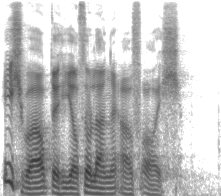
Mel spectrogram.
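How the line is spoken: Murmuring. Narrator (German): murmelt

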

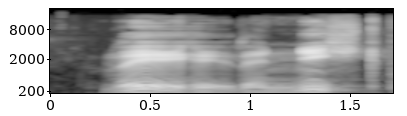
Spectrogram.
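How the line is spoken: Gruff robber grumbling. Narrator (German): brummt der Räuber

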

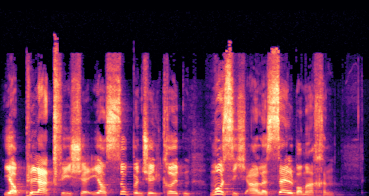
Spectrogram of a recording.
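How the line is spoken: Bellowing. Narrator (German): brüllt

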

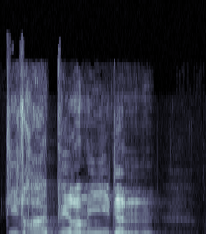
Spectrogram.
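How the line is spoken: Call. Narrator (German): ruft Kokosnuss

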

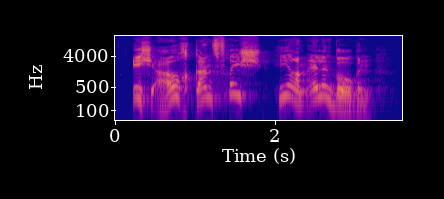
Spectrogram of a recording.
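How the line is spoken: Dragon calling out. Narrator (German): ruft ein Langnasendrache

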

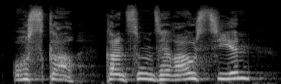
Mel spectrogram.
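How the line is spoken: Panting. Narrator (German): keucht Kokosnuss

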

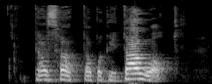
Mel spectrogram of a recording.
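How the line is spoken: Grumbled. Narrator (German): brummt Gudröd

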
